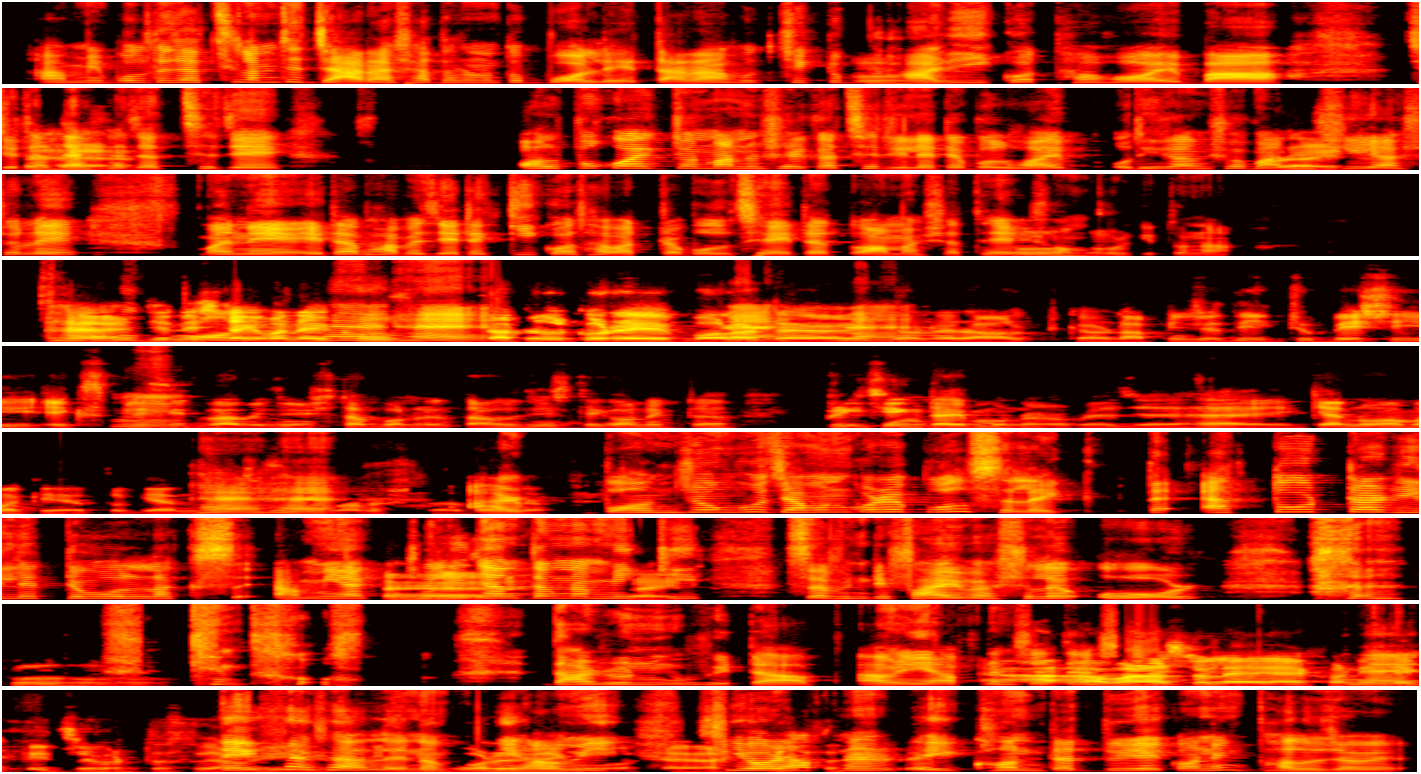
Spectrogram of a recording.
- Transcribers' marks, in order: other background noise; laughing while speaking: "কিন্তু দারুন মুভিটা। আমি আপনার সাথে আসলে"; tapping; laugh
- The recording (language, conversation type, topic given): Bengali, unstructured, কোন ধরনের সিনেমা দেখলে আপনি সবচেয়ে বেশি আনন্দ পান?
- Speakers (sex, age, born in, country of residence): female, 25-29, Bangladesh, Bangladesh; male, 25-29, Bangladesh, Bangladesh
